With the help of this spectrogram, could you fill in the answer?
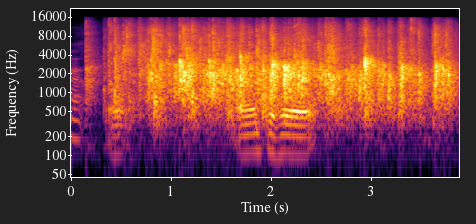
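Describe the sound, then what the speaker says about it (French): A studio audience applauds a guest on a French talk show, a sustained wash of clapping heard under voices that speak through it. "C'est pour ça que je voudrais vous demander encore de l'applaudir."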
